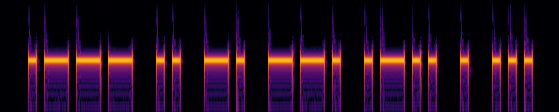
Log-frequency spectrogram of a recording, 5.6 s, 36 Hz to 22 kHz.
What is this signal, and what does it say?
Morse code, heard as a keyed tone, about 16 wpm, 700 Hz. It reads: JINGLES
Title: Pangram Challenge v2 - 15wpm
